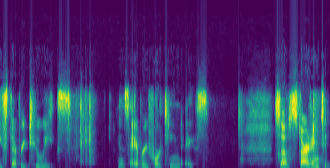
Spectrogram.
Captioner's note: keyboard keys clacking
